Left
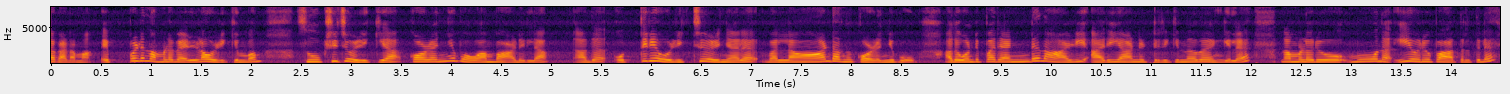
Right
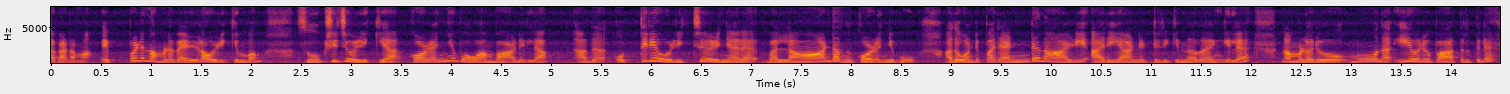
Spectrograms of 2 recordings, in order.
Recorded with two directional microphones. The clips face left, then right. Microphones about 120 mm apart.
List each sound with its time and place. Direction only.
0.0 s a woman's voice: 35° left (ahead or behind); by 13.2 s 20° left (ahead or behind)
13.6 s a woman's voice: 30° left (ahead or behind)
